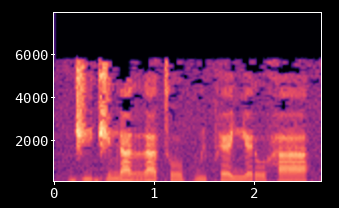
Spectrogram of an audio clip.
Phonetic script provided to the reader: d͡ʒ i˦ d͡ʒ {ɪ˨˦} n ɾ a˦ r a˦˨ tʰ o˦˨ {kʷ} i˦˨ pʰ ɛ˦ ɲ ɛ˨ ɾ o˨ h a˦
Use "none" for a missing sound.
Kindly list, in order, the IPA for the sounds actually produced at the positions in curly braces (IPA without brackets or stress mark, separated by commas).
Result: ɪ˦, kʷ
